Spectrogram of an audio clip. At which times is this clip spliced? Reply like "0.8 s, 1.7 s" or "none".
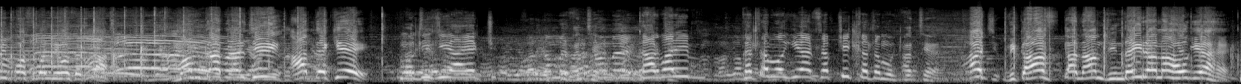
3.9 s, 9.7 s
